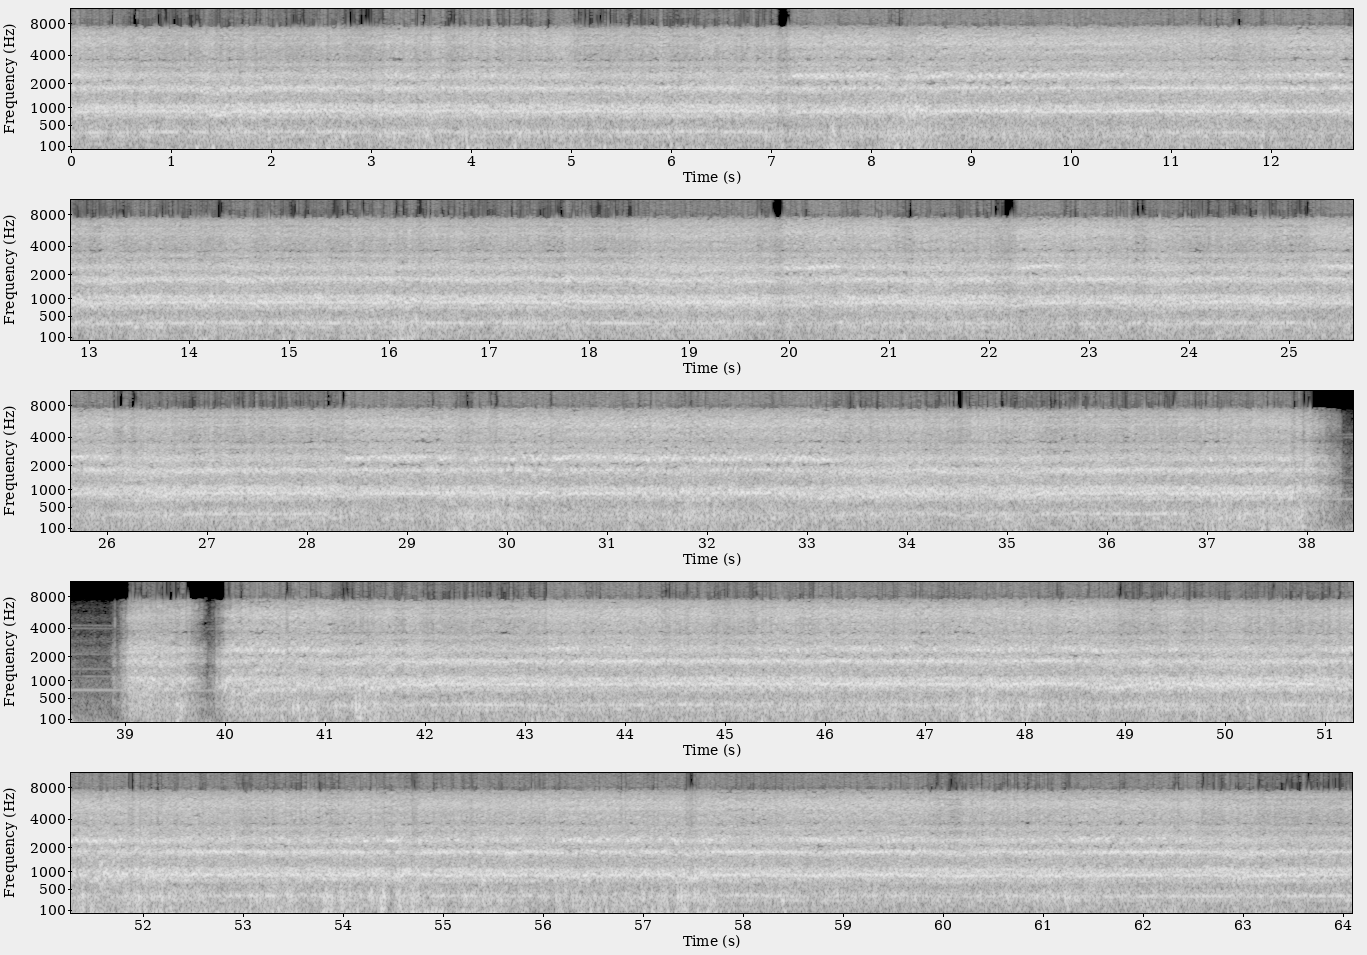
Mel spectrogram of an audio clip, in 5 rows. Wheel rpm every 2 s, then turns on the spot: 230, 230, 240, 230, 210, 220, 230, 230, 230, 220, 220, 220, 220, 220, 220, 220, 210, 210, 220, 70, 170, 230, 240, 230, 220, 220, 230, 230, 230, 230, 230, 230.
none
